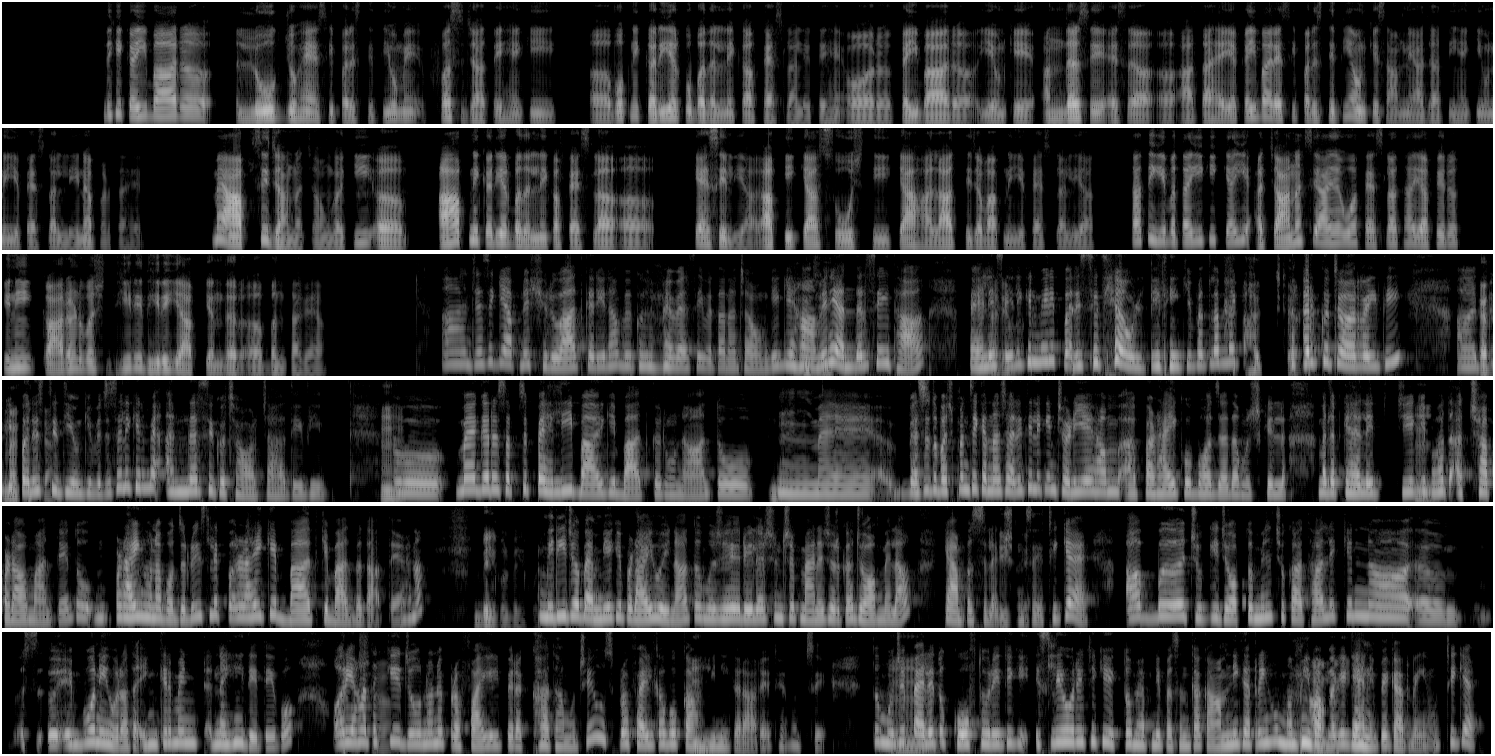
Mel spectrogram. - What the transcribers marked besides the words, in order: in English: "करियर"; in English: "करियर"; laughing while speaking: "बिल्कुल"; laughing while speaking: "परिस्थितियाँ उल्टी थी कि मतलब मैं कर कुछ और रही थी"; laughing while speaking: "अच्छा"; other background noise; in English: "रिलेशनशिप मैनेजर"; in English: "जॉब"; in English: "कैंपस सिलेक्शन"; in English: "जॉब"; in English: "इंक्रीमेंट"; in English: "प्रोफाइल"; in English: "प्रोफाइल"; laughing while speaking: "मम्मी पापा"
- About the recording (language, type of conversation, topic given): Hindi, podcast, आपने करियर बदलने का फैसला कैसे लिया?
- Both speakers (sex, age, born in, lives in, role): female, 35-39, India, India, guest; male, 25-29, India, India, host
